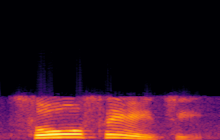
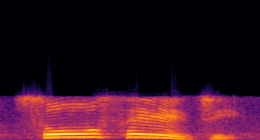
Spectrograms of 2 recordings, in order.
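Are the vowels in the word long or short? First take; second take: long; long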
